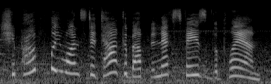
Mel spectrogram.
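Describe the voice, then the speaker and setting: A woman voicing a small, eager, chatty childlike companion in a video game, with a squeaky voice. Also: sing-song, fast, over music. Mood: reassuring, confident. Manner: bubbly, informal, eager.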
